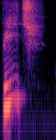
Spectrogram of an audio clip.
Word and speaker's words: Veitch: Veitch is pronounced Beach. I've been saying it wrong for all my.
